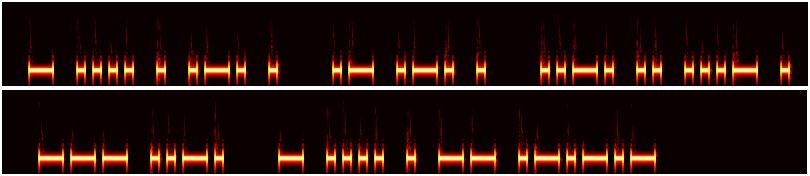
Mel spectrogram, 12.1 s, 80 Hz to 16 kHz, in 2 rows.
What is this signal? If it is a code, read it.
Morse code, heard as a keyed tone, about 20 wpm, 700 Hz. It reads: THERE ARE FIVE OF THEM.
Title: Sentences from Top 1000 Words - Review Part 2 - 20wpm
